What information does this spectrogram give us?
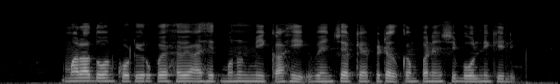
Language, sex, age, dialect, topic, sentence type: Marathi, male, 18-24, Standard Marathi, banking, statement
